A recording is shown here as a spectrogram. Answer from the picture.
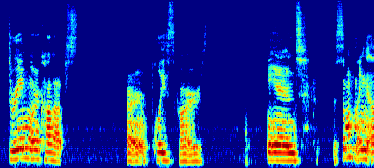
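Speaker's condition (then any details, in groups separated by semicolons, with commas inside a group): Cerebral palsy; first word not said quite right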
